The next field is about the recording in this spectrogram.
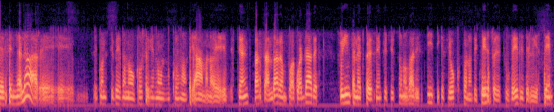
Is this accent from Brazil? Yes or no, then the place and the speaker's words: no; Sweden; now in Italy; Svezia, o anzi si parla tantissimo di uguaglianza tra i sessi, è veramente una cosa molto molto forte nel mio paese.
